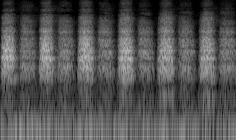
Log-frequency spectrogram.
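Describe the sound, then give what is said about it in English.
A person imitates a dog's panting as a breathing exercise to work the diaphragm for the voice, with about seven quick, even, breathy huffs in a steady rapid rhythm, fairly loud, with no talking. “What else we can do is that the dog, the panting breathing like a dog, right?”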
